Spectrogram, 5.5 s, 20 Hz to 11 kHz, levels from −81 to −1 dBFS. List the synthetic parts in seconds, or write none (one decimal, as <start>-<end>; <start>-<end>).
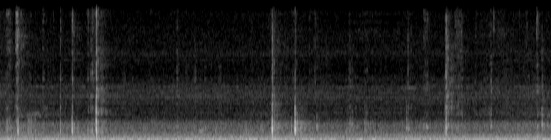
3.4-4.0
